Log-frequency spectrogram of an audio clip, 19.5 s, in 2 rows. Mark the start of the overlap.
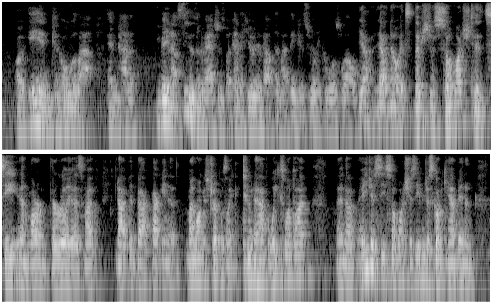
none

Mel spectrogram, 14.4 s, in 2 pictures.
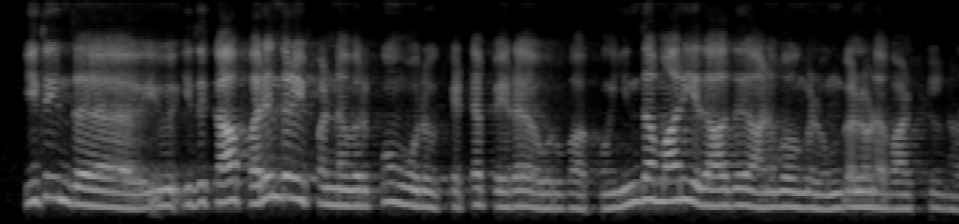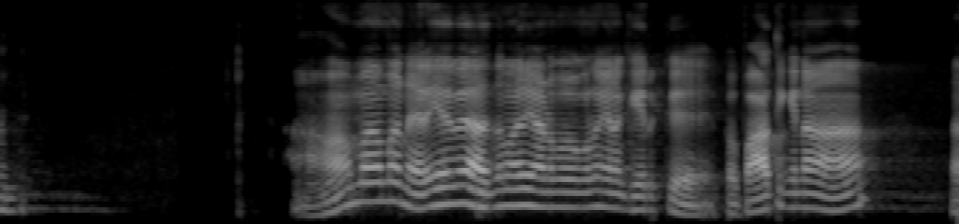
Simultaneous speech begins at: none

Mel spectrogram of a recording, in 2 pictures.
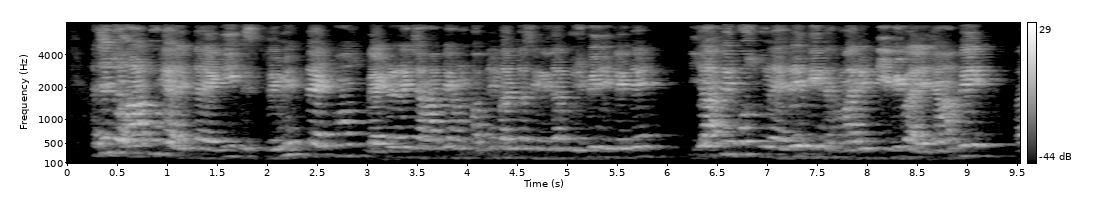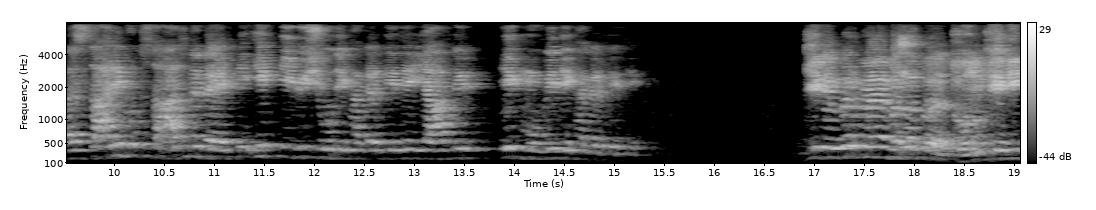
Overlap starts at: none

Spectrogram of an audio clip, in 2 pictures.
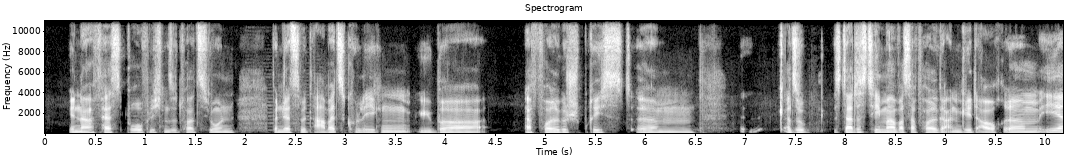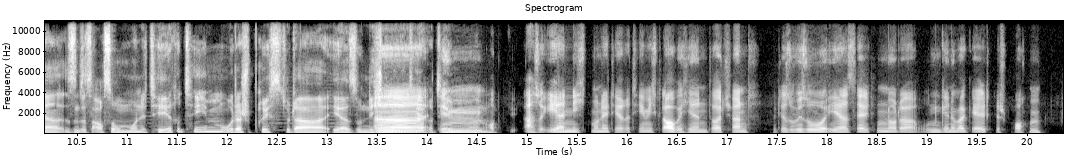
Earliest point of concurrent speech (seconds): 13.5 s

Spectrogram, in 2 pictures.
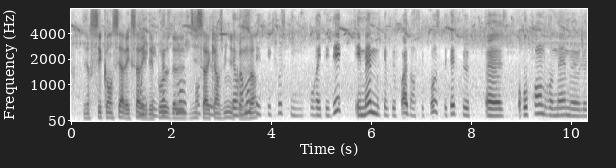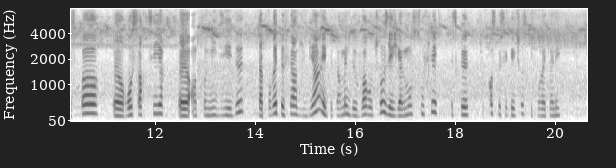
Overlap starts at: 1.3 s

